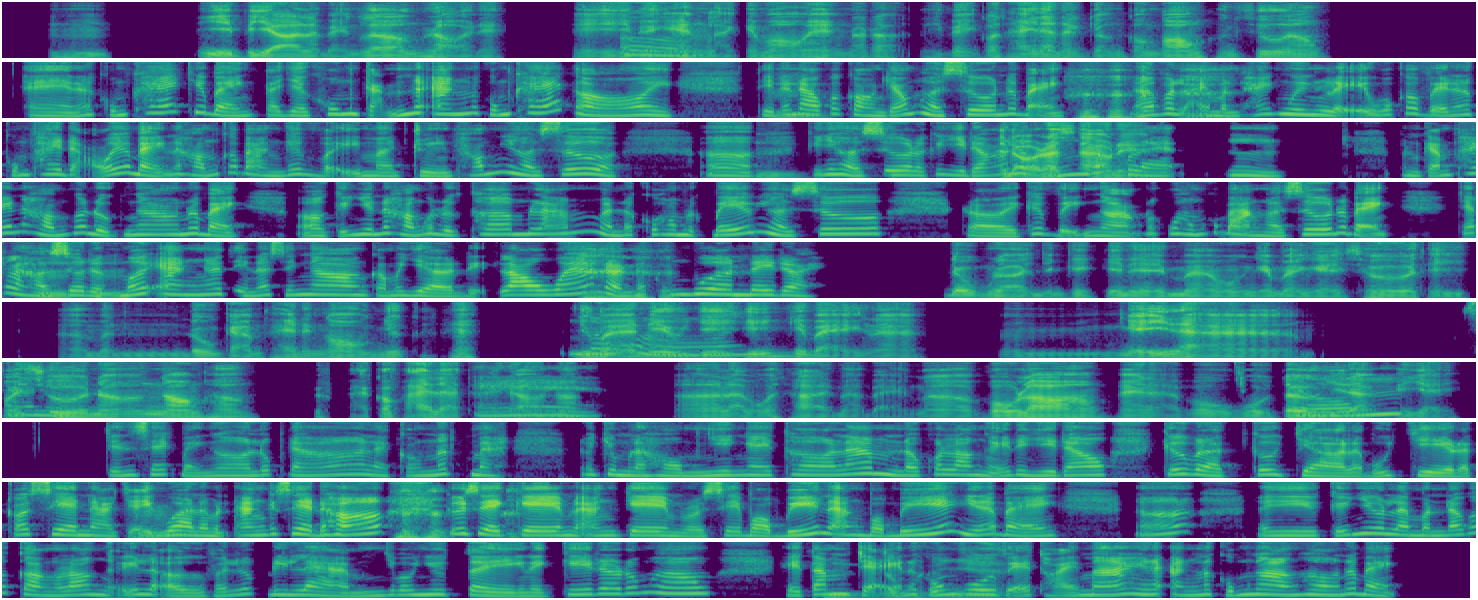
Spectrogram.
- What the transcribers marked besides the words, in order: tapping; laugh; laugh; other background noise; other noise; laughing while speaking: "xe đó"; laugh
- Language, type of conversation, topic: Vietnamese, podcast, Bạn có thể kể một kỷ niệm ăn uống thời thơ ấu của mình không?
